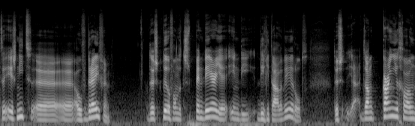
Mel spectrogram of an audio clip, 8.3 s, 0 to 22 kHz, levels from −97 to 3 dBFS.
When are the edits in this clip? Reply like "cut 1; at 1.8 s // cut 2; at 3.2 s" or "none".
cut 1; at 3.3 s // cut 2; at 3.6 s // cut 3; at 7.2 s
